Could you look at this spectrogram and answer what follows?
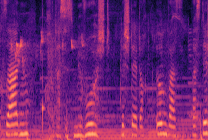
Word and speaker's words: Wurscht: Aber Vorsicht hier, Wurst wird ganz normal geschrieben, wird es aber in diesem Fall, in diesem umgangssprachlichen Ausdruck als Wurst ausgesprochen, also W-U-R-S-C-H-T, Wurscht.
